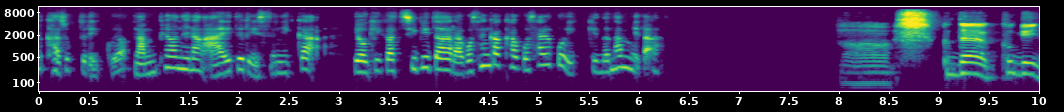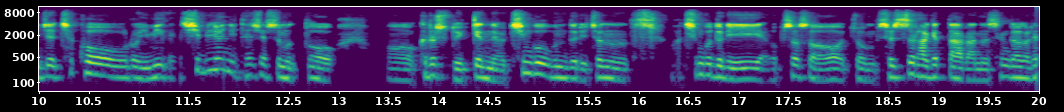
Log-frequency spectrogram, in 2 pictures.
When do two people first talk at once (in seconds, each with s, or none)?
none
